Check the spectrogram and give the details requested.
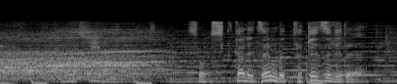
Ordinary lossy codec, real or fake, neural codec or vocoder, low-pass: none; real; none; none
